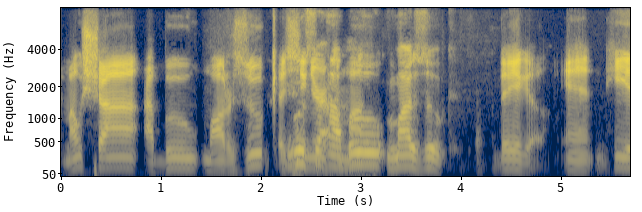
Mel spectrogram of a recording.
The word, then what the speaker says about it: Abu Marzouk: Moshe Abu Marzouk, a senior Abu Marzouk.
